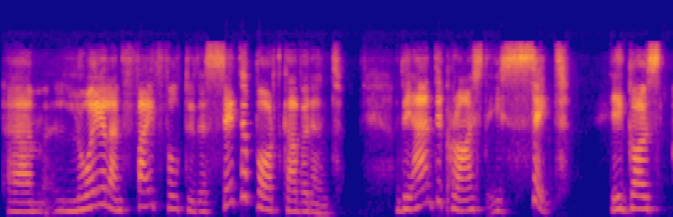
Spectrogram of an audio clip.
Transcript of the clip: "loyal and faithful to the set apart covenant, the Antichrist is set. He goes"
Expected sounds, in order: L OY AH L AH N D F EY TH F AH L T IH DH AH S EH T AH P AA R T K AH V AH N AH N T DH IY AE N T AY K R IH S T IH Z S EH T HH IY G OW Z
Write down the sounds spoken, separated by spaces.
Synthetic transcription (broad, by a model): L OY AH L AH N D F EY TH F AH L T IH DH AH S EH T AH P AA R T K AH V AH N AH N T DH IY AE N T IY K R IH S T IH Z S EH T HH IY G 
